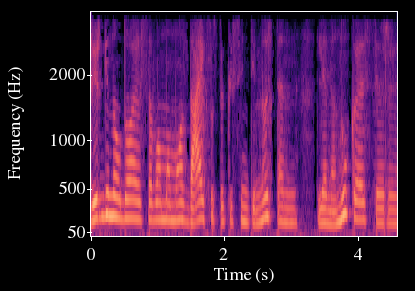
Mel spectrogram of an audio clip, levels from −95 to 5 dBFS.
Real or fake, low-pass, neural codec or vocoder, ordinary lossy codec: real; 3.6 kHz; none; AAC, 16 kbps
